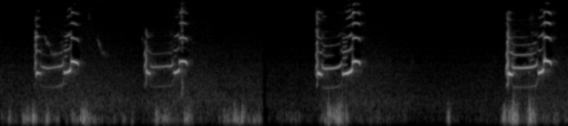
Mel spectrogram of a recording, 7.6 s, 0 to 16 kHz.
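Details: Eurasian curlew, nominate race, at Spiggie on Shetland in the UK, July 2013: four harmonically rich calls, each a level note lifting into a rising whistle, spaced two to three seconds apart, with low rumbling noise throughout.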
